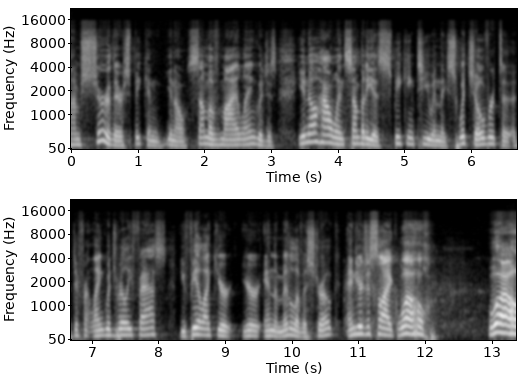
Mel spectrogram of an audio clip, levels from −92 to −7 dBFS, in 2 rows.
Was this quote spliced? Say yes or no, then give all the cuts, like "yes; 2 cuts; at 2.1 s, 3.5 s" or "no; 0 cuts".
yes; 3 cuts; at 5.5 s, 8.2 s, 10.8 s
